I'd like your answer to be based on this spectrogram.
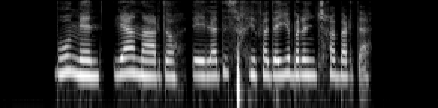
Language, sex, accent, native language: Uzbek, female, Farg'ona, Uzbek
